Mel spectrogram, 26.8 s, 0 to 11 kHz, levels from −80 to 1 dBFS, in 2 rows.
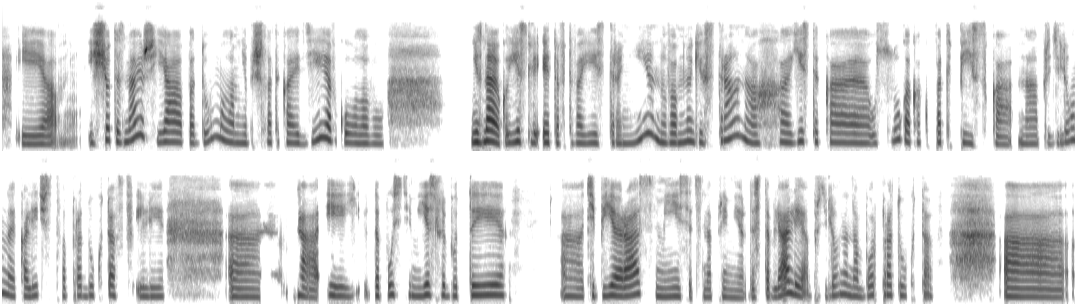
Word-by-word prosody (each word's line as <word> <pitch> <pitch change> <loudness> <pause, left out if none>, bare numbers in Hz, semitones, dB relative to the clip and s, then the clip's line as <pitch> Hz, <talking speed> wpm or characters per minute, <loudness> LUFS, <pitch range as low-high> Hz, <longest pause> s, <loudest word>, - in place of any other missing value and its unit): И, 180 0 -2
м, 175 - -2
ещё, 200 +7 +8
ты 230 -3 -3
знаешь, 310 - +9
я 220 0 +2
подумала, 220 - -4
мне 195 -1 -6
пришла 210 +3 +2
такая 200 -1 -3
идея 255 - 0
в - - -20
голову. 190 -2 -5 1.1
Не 215 0 +5
знаю, 225 -1 +10
к - - -4
есть 220 +3 0
ли 200 - 0
это 205 -2 +2
в - - -12
твоей 195 0 -4
стране, 200 - -5
но 225 -8 -2
во 205 0 0
многих 215 +1 -2
странах, 265 - -2
э, 215 -1 0
есть 230 +4 -3
такая 205 -2 0
услуга 235 +6 -4
как 205 - -6
подписка 185 -4 -5
на 180 -3 -6
определённое 200 +6 -5
количество 195 0 -3
продуктов 210 0 -5
или, 190 0 -5 0.8
э 180 -1 0 0.4
да. 185 -6 +2
Ий 195 -3 -1 0.2
допустим, 210 +1 -3
если 215 +2 +1
бы 200 0 -7
ты, 215 0 +2 0.7
э, 190 -1 -3
тебе 200 0 +4
раз 220 +5 +4
в - - -4
месяц, 185 0 -5
например, 170 -2 -7
доставляли 190 +8 +4
определённый 205 +4 -5
набор 195 +2 -4
продуктов, 215 -2 -5 0.9
а, 180 -2 +3
200 Hz, 125 wpm, -26 LUFS, 185-220 Hz, 1.1 s, знаю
